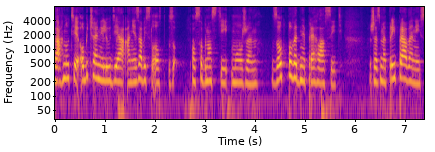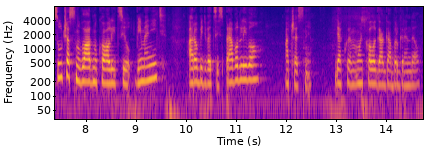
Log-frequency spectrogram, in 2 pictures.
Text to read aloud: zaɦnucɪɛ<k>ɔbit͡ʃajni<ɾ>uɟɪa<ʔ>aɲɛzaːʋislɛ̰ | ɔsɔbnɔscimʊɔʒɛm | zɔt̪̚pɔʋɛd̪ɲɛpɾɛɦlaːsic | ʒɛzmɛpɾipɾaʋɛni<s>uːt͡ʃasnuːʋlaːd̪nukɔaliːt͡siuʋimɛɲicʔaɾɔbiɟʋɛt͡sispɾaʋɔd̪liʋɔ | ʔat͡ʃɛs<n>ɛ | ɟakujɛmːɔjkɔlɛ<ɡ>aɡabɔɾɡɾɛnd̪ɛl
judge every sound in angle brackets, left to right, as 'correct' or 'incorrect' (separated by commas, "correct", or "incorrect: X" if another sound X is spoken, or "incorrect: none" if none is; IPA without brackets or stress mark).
incorrect: ʔ, incorrect: ʎ, correct, correct, incorrect: ɲ, correct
